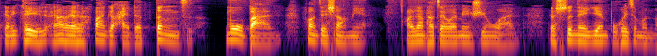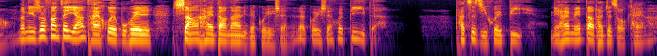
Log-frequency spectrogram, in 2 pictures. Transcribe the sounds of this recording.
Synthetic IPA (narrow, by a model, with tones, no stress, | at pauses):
kə˨˩i˧˥˩kʰɤ˧˥i˨˩jɑ˧˥ŋt͡sʰa˧˥ɪfɑ˥˧ŋi˧˥ɡə˧˨ʔa˨˩ɪd̪ə˦t̪ɤ˥˩ŋd͡zɹ̩˨˩ | mu˥˩pa˧˥nfɑ˥˧ŋt͡sa˥˧ɪʂɑ˥˧ŋmjɛ˥˩n | ə˞˧˥ɻɑ˥˧ŋt̪ʰa˥t͡sa˥˧ɪwa˥˧ɪmjɛ˥˩nɕy˥nwa˧˥n | jʂɻ̩˥˧ne˥˩ɪjɛ˥npu˧˥xwe˥˧ɪʈ͡ʂɤ˥˩mə˩nʊ˧˥ŋna˥˩ni˨˩ʂ̬wɔ˥fɑ˥˧ŋt͡sa˥˩ɪjɑ˧˥ŋt͡sʰa˧˥ɪxwe˥ɪbu˧˦xwe˥˩ɪʂɑ˥ŋxa˥˧ɪt̪ɑ˥˩ʊna˧˥li˨˩d̪ə˦kwe˥ɪʂə̰˧˥n˥˧kwe˥ɪʂə˧˥nxwe˥˧ɪpi˥˩d̪ə˩ | t̪ʰa˥t͡sɹ̩˥˩t͡ɕi˨˩xwe˥˧ɪpi˥˩ | ni˨˩xa˧˥ɪme˧˥ɪt̪ɑ˥˧ʊt̪ʰa˥t͡ɕjo˥˧ʊt͡so˨˩ʊkʰa˥ɪlə˨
